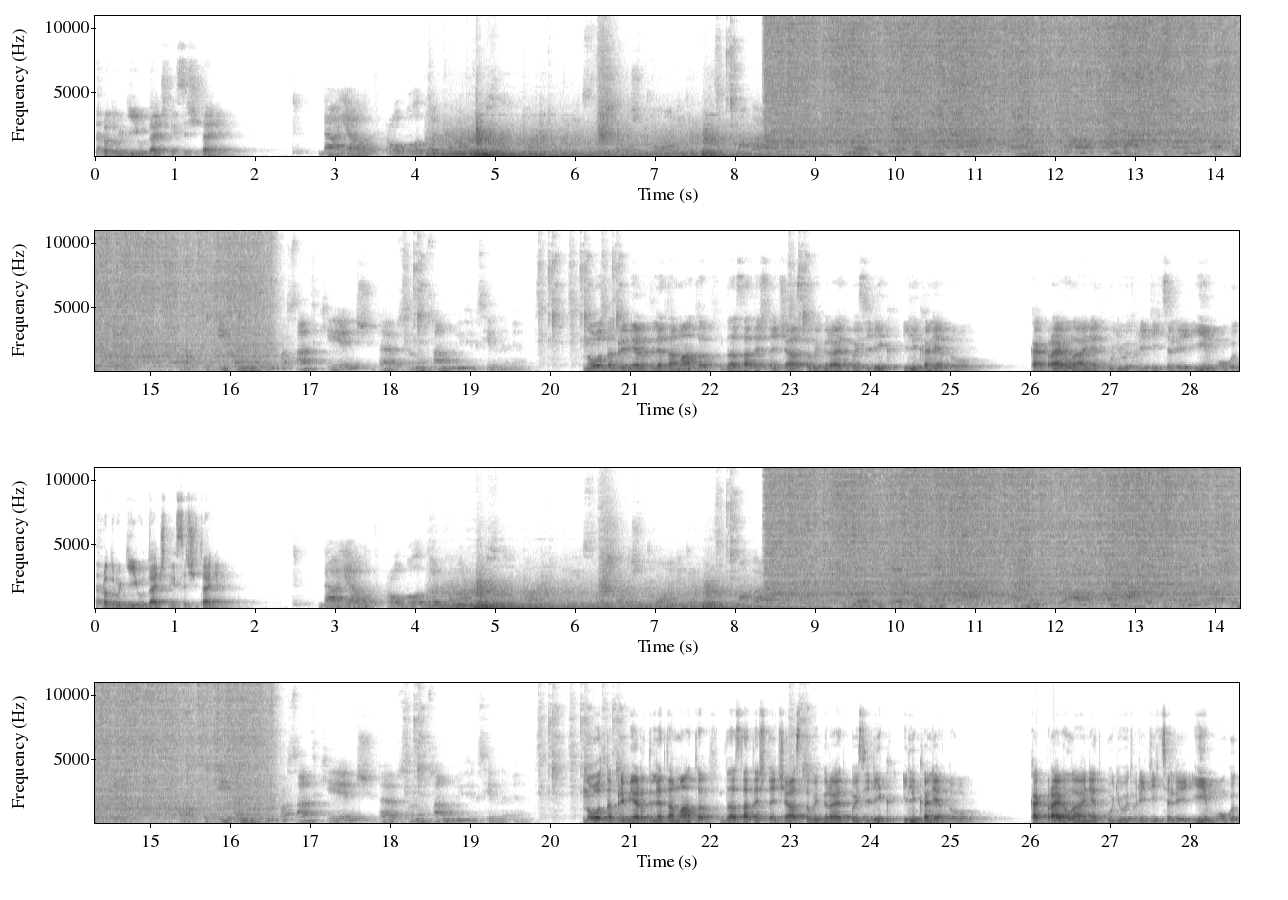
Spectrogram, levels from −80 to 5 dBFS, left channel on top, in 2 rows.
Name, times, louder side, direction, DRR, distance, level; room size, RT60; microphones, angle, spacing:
voice 1, 0.0-1.6 20.4-25.2 26.0-28.6, right 4 dB, 70° right, 5 dB, 0.4 m, -30 dB
voice 2, 2.8-8.5 8.8-19.6, equal, 50° left, -6 dB, 1.4 m, -40 dB
sound 1, 4.1-9.2, left 2 dB, 70° left, 0.5 m, -32 dB
Camera, 7.7-8.0 13.1-13.4 15.5-16.2 18.1-18.4 19.8-20.9 22.9-23.2, left 1 dB, 30° left, 1.1 m, -47 dB
sound 2, 8.3-16.5, left 1 dB, 15° left, 0.6 m, -30 dB
3.4 x 3.0 x 2.6 m, 0.98 s
head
